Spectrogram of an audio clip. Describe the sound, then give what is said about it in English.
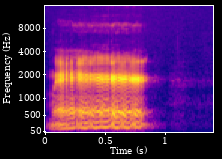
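A single loud, wavering sheep bleat lasting under a second, rich and nasal with a trembling quaver, then trailing off into quiet. “What's with the bleeding of the sheep?”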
